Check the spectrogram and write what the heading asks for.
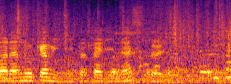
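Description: A bird cooing over people talking.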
